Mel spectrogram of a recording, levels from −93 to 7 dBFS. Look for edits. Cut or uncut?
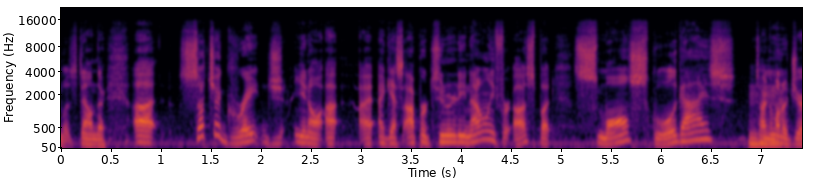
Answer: uncut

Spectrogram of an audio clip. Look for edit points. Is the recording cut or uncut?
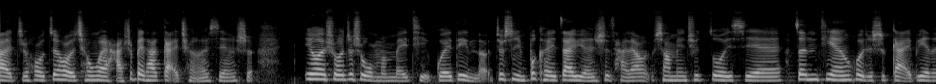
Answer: uncut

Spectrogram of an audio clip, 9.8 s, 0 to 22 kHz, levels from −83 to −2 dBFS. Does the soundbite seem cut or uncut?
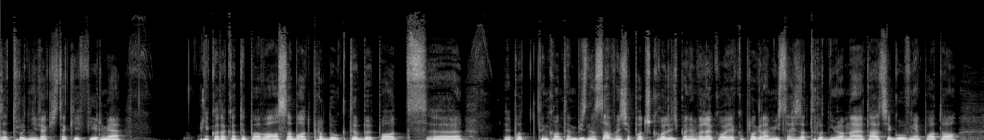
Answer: uncut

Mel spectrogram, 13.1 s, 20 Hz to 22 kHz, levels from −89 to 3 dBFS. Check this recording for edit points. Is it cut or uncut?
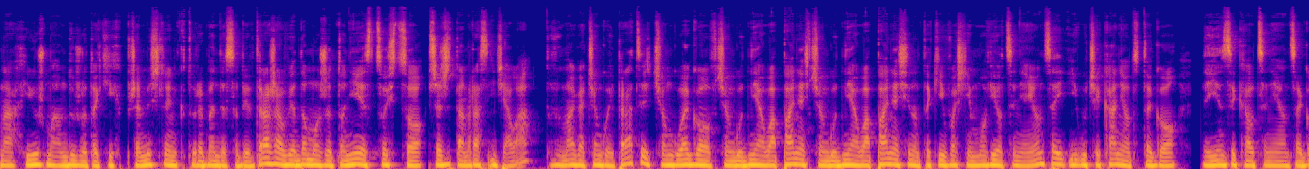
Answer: cut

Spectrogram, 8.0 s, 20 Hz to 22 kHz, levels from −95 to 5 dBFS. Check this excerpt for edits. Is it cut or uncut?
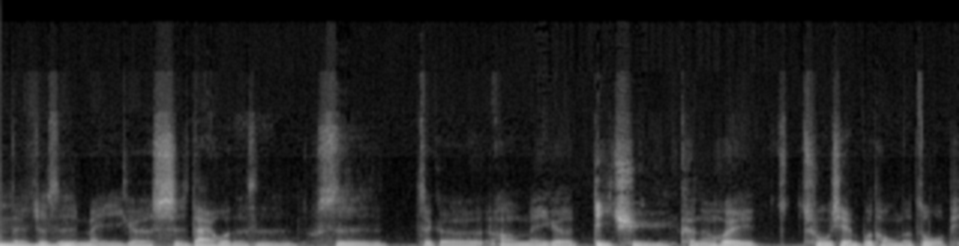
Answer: cut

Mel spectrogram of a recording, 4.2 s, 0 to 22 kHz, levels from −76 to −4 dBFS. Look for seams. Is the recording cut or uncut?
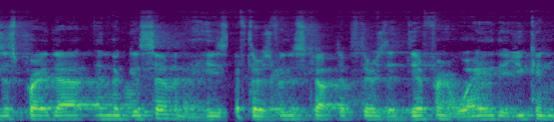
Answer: cut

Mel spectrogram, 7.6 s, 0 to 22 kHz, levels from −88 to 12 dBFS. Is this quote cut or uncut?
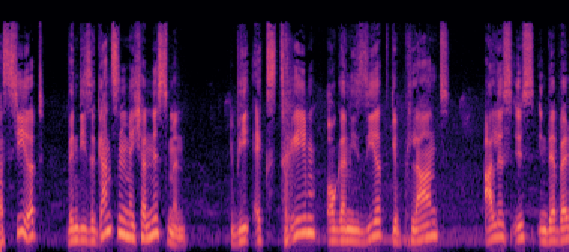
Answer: uncut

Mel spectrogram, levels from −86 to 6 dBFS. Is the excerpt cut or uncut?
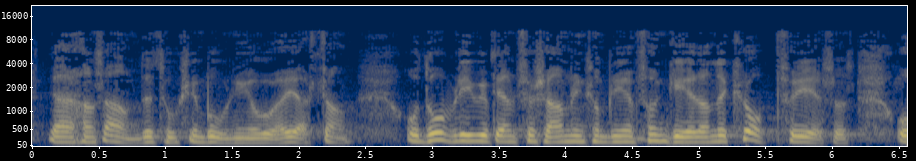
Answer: cut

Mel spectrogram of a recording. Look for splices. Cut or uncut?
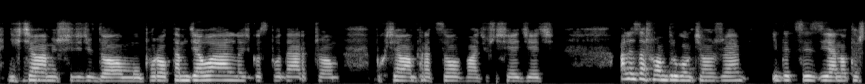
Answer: cut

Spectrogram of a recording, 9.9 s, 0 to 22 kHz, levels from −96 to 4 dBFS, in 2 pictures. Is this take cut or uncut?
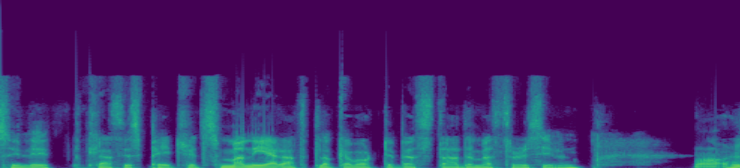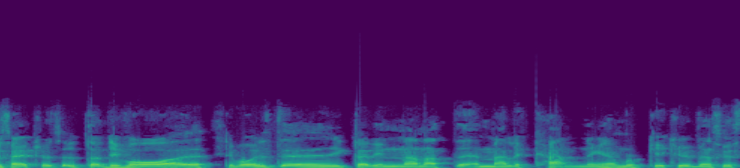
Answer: cut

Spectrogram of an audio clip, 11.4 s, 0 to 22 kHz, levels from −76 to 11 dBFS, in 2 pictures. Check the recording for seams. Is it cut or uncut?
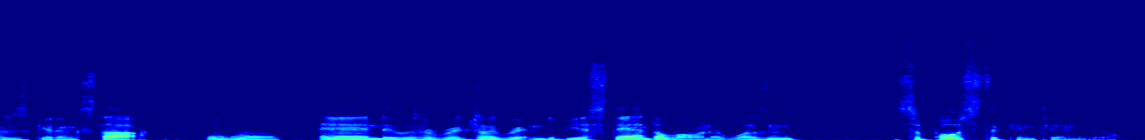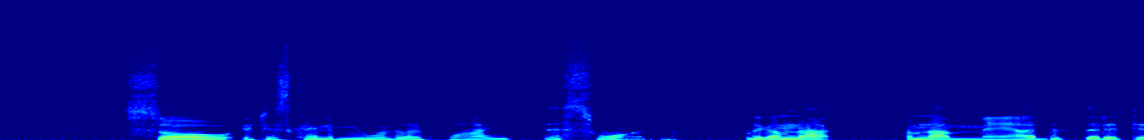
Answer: cut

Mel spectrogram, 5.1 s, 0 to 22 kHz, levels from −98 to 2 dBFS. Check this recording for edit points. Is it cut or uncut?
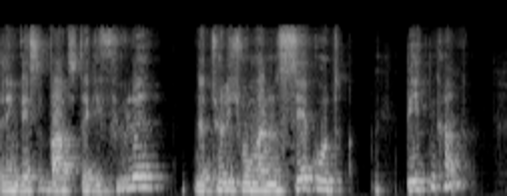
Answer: uncut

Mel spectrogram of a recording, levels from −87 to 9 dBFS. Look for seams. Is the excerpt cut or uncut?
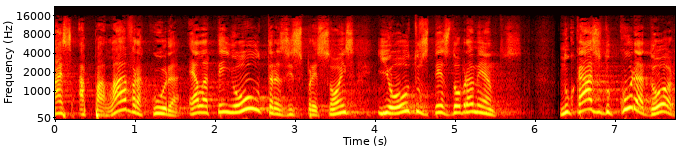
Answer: uncut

